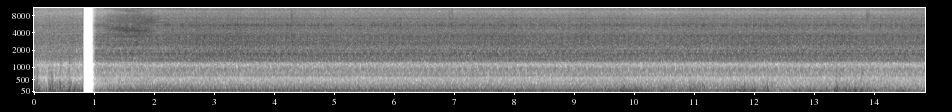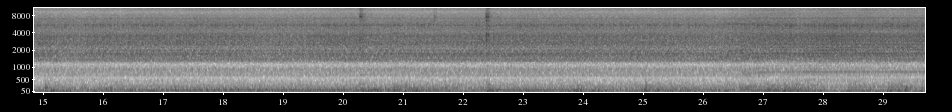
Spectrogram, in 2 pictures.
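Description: Engine idling steadily, with a brief break in the sound about a second in.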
